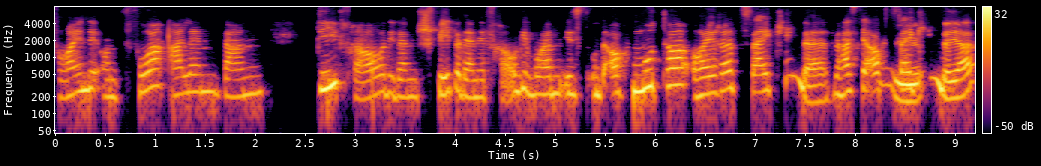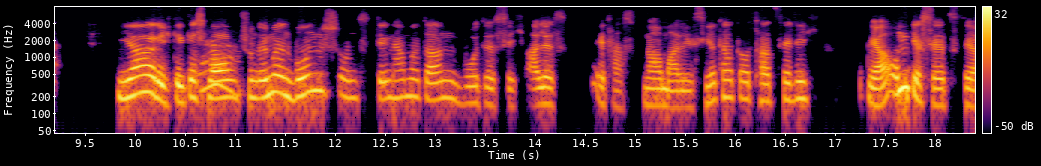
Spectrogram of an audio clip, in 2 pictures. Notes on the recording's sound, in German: Diesen Fragen und mehr sind wir in unserem Gespräch via Zoom nachgegangen.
